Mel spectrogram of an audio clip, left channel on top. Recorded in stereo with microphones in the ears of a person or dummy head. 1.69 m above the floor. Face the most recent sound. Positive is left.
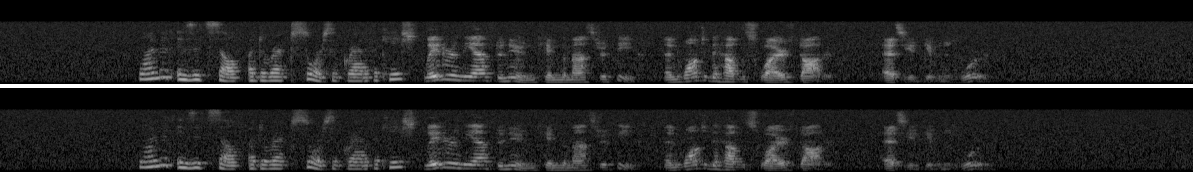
turn(degrees=45)  # may be behind; listen again after turning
